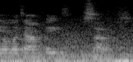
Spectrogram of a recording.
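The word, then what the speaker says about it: Silas: one more time please silus silus like in the Bible I was thinking about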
